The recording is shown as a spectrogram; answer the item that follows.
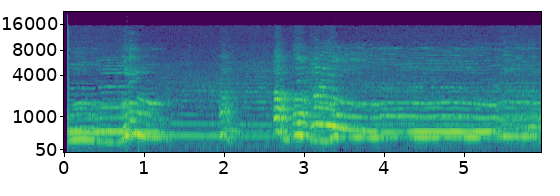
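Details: English Mastiffs howling together, long sustained tonal howls with steady and wavering pitch, overlapping voices rising and sliding, a brief break before a louder renewed chorus.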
